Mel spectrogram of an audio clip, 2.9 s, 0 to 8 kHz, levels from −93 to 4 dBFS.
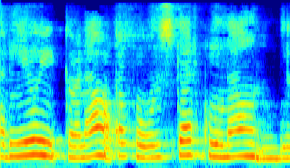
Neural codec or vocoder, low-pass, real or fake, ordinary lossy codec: codec, 24 kHz, 1 kbps, SNAC; 7.2 kHz; fake; MP3, 32 kbps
